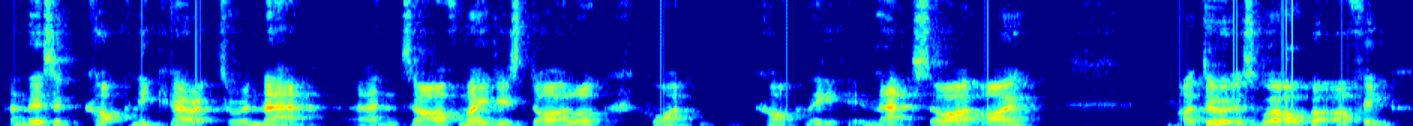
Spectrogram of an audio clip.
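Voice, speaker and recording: Reading out viewer comments, the South London book channel host speaks at a measured pace in a fairly low but fairly bright voice, with reverberation around him. His casual talk about books is frank and meandering, and he keeps restarting sentences to correct himself.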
